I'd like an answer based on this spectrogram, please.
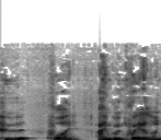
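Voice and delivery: startled, disbelieving, high, swooping pitch. Narrator voicing startled JJ as all eyes turn to her, in disbelief. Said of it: "She said in disbelief".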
